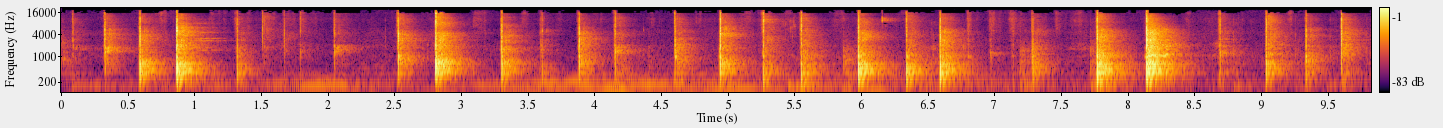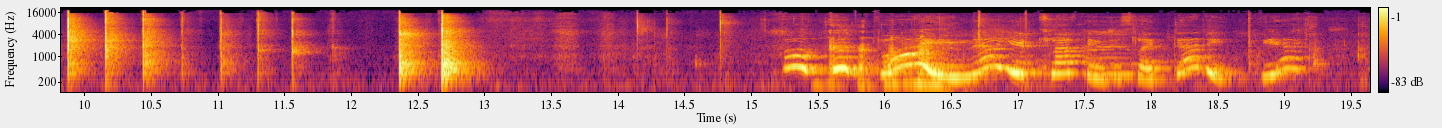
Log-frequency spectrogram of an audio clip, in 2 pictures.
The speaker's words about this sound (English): You're clapping just like Daddy.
